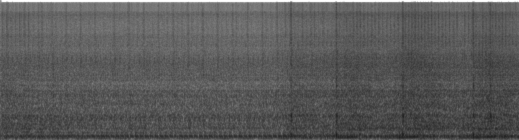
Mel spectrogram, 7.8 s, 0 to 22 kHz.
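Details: Backfiring V8, warm engine, all plug wires connected, baseline run before disconnecting the number 6 plug wire: idle hunts unevenly with sharp pops about every second; rough, backfiring idle, cylinder 6 suspected.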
